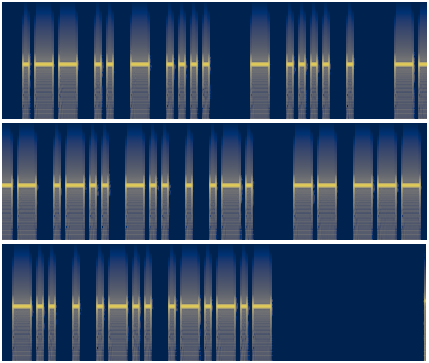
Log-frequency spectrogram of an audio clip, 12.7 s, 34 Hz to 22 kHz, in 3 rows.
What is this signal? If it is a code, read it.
Morse code, heard as a keyed tone, about 20 wpm, 700 Hz. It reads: WITH THE OLDER MODEL.
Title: Sentences with 7-Word Phrases - 20wpm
